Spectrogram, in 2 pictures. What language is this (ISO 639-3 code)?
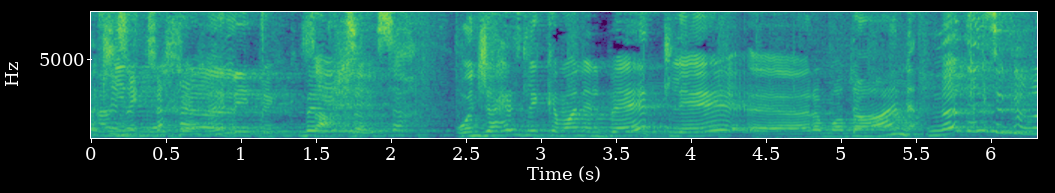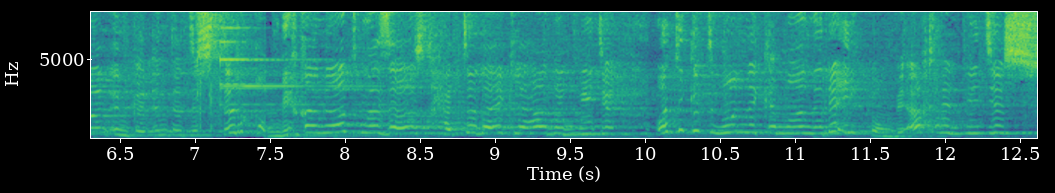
ara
